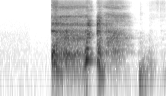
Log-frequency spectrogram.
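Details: Adult recovering from a cold, first day feeling better, with a still-running nose blamed for the cough: two harsh, clear cough bursts and a faint third, no wet or rattling quality; dry cough.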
